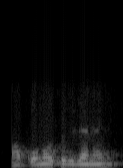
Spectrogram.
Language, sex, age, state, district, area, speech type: Bengali, male, 60+, West Bengal, Uttar Dinajpur, rural, conversation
